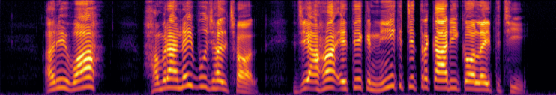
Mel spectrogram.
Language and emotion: Maithili, surprised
